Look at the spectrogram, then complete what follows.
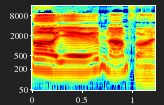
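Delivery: mock sarcastic delivery. Retelling what a man in a video said: imitating a sarcastic tone.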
